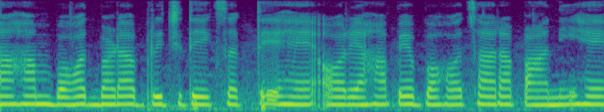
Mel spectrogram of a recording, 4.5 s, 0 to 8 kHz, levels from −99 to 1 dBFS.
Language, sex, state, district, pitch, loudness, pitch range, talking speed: Hindi, female, Odisha, Nuapada, 210 Hz, -14 LUFS, 205-215 Hz, 200 wpm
